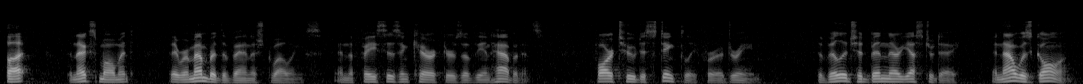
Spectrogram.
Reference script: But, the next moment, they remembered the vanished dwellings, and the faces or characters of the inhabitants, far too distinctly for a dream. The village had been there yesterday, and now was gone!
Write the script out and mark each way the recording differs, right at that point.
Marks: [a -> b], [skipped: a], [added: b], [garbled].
But, the next moment, they remembered the vanished dwellings, and the faces [or -> and] characters of the inhabitants, far too distinctly for a dream. The village had been there yesterday, and now was gone!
